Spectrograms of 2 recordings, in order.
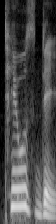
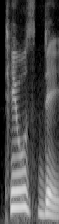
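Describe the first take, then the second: No difference in how they are said.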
